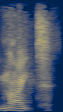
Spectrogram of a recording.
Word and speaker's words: night: the past so um take a word like night uh the G and the H are not pronounced at all are they in there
